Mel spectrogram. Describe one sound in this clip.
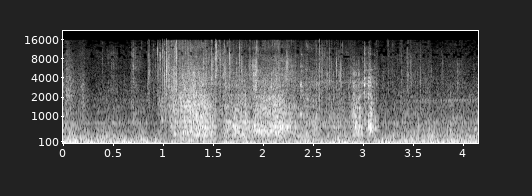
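A man speaks quietly and slowly nearby.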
